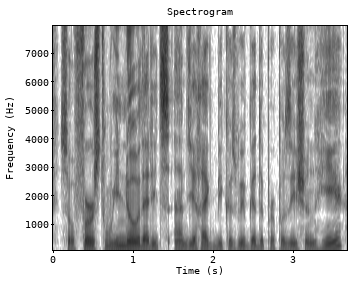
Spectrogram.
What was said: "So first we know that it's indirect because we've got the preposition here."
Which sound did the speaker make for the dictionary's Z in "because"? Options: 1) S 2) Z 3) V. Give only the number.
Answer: 2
